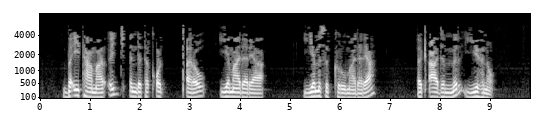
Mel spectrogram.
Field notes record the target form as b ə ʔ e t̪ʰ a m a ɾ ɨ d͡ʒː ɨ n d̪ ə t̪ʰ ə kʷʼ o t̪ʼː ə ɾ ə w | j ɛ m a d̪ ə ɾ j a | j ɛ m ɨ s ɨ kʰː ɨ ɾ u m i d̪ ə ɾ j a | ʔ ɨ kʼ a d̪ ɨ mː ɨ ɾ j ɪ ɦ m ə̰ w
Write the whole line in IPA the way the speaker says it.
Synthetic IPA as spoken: b ə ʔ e t̪ʰ a m a ɾ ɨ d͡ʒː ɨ n d̪ ə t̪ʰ ə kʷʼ o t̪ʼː ə ɾ ə w | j ɛ m a d̪ ə ɾ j a | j ɛ m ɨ s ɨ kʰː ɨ ɾ u m a d̪ ə ɾ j a | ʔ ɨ kʼ a d̪ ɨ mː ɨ ɾ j ɪ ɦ n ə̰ w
